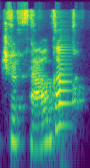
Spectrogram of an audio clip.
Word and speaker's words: Trafalgar: And then, so now we have Debbie from Trafalgar.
